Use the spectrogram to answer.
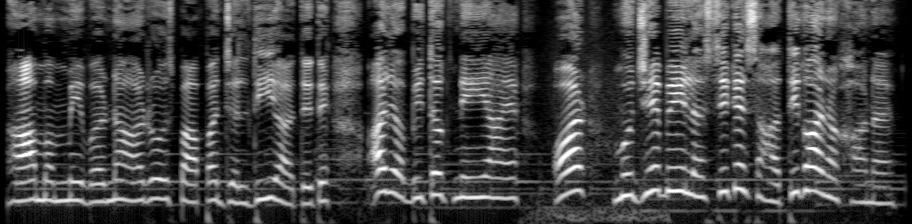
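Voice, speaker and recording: An eager little child from a cartoon story, voiced by a woman. The voice is extremely high, with a pleading childlike manner, over faint music. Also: moderate pace, lightly acted. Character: eager little child who adores lassi and home food.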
